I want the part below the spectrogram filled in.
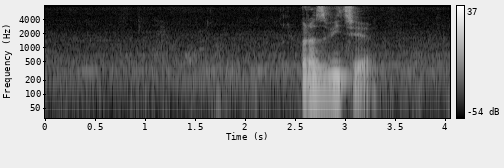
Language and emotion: Russian, neutral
